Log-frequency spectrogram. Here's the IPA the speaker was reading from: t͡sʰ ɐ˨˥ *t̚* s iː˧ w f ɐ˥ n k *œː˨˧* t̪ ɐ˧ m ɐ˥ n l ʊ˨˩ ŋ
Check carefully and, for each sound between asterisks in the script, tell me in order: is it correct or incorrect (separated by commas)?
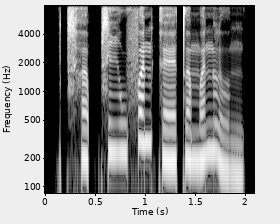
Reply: incorrect, incorrect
